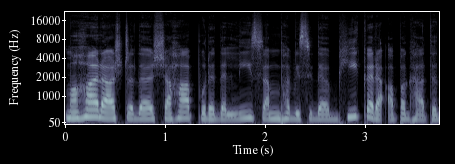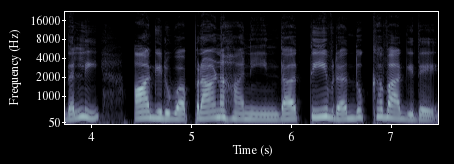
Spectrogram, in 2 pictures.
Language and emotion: Kannada, neutral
